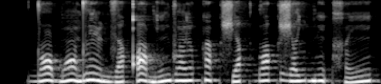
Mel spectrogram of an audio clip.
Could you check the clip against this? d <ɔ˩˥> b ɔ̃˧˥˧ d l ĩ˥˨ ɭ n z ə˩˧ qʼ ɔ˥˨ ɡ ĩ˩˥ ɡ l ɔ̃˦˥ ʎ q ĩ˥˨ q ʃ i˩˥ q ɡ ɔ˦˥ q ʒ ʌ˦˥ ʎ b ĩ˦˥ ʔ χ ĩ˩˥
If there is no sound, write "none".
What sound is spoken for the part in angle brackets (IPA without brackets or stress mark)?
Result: ɔ˧˥˧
